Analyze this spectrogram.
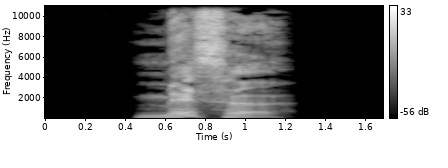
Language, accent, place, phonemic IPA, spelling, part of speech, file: German, Germany, Berlin, /ˈmɛsə/, messe, verb, De-messe.ogg
- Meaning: inflection of messen: 1. first-person singular present 2. first/third-person singular subjunctive I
